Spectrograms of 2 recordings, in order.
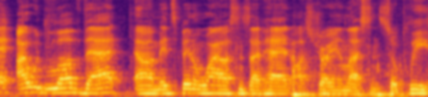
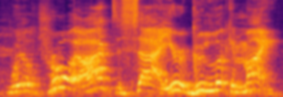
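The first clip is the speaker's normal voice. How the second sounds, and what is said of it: Australian accent, Steve Irwin-like. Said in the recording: “your Australian voice ... You sound more like Steve Irwin, the late crocodile hunter, than a typical Aussie, but that wasn't bad.”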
